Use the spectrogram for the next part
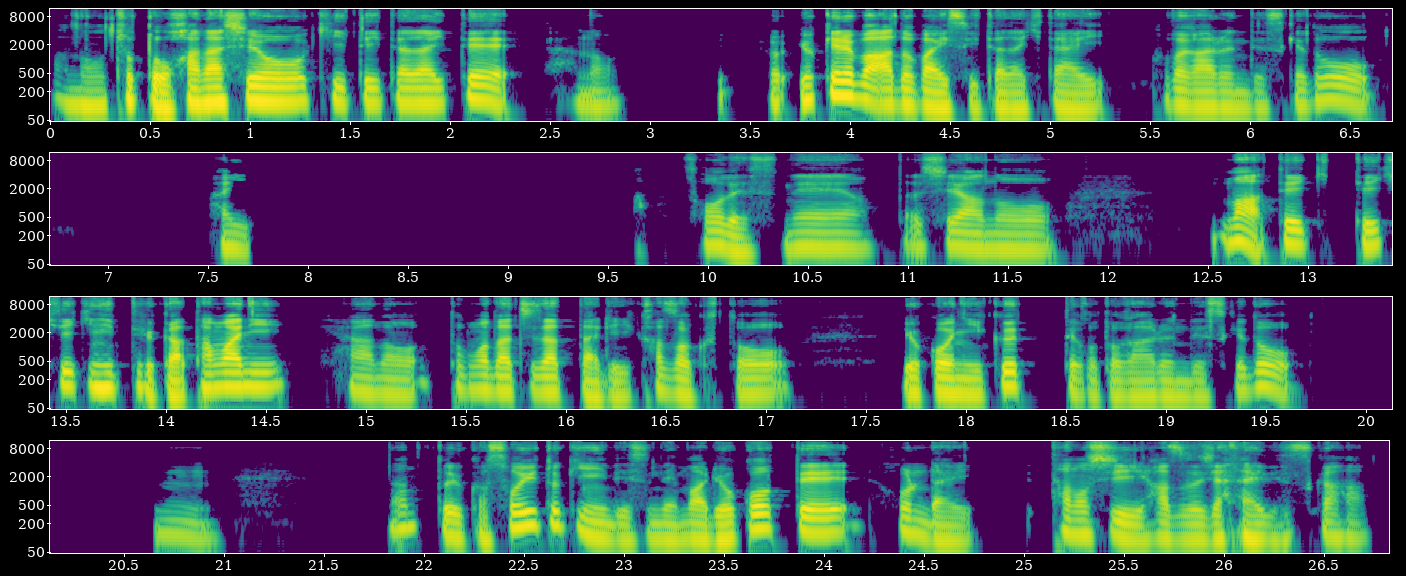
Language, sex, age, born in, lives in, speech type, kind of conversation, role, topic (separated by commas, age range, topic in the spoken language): Japanese, male, 30-34, Japan, Japan, conversation, advice, user, 旅行中の不安や緊張を軽減して、もっとリラックスするにはどうすればよいですか？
